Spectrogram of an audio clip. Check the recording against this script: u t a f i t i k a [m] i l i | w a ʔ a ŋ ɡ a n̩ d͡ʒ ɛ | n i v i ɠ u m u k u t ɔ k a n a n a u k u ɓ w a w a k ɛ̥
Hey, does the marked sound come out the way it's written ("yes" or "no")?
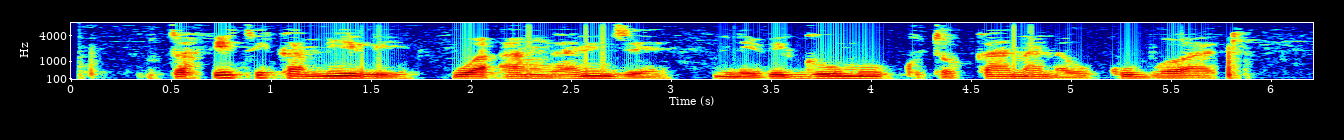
yes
